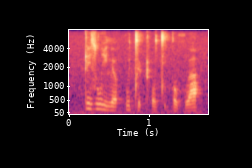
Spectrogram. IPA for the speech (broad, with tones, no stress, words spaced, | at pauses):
ʈi˥zwi˧lʲɔ˧ ku˥tʲɔ˩ ʈʰo˩tʲɘ˥kɔ˩ xʷa˥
